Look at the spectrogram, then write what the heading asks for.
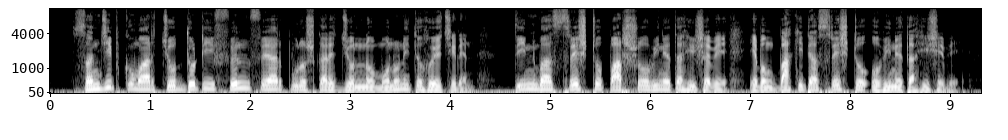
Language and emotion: Bengali, neutral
